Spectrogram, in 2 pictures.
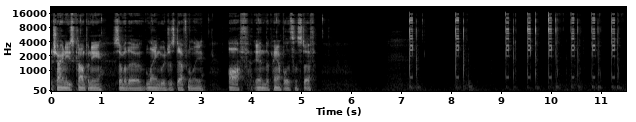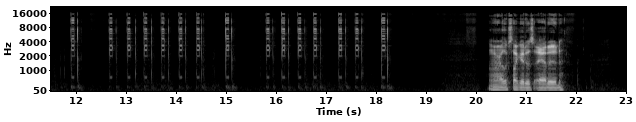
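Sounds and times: keypad short beeps: 7.2s - 7.4s, 8.1s - 8.3s, 9.1s - 15.2s, 15.8s - 18.4s.

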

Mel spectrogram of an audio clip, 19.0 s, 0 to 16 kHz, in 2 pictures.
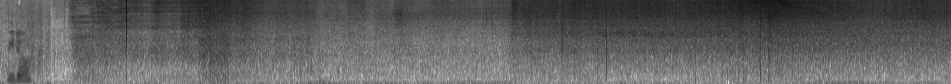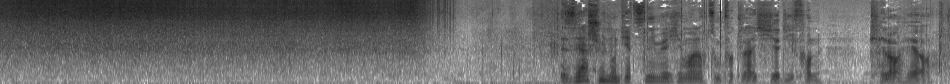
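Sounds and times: small crackles: 0.3s - 17.3s
firework fountain spark hiss: 0.6s - 14.2s.

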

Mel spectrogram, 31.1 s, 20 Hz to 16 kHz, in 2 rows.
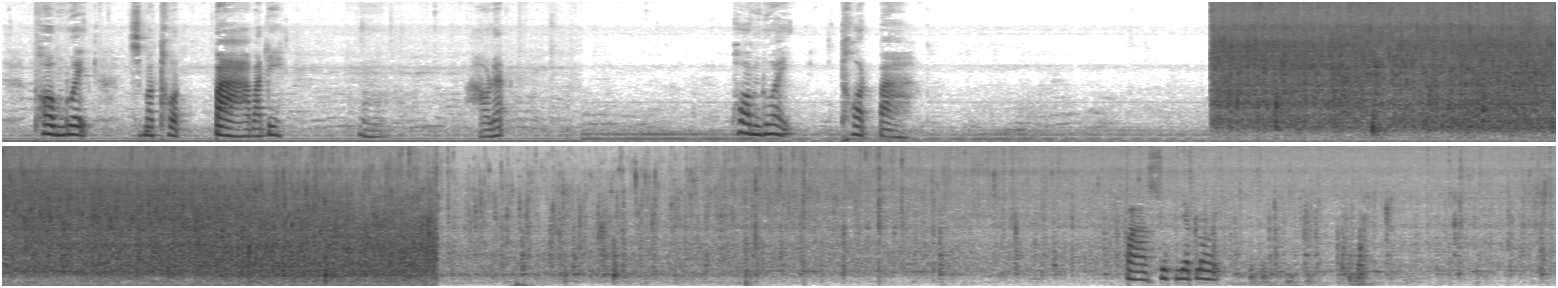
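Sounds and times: fish sizzling in hot oil: 12.1s - 31.0s.

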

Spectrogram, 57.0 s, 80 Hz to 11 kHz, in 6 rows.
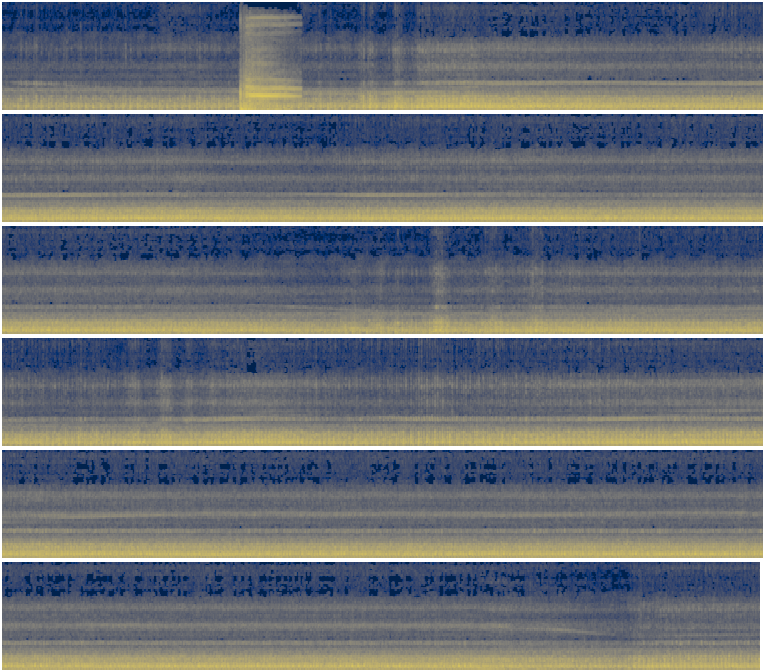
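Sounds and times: short knock: 3.0s - 3.8s.

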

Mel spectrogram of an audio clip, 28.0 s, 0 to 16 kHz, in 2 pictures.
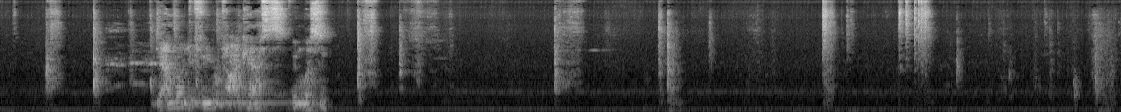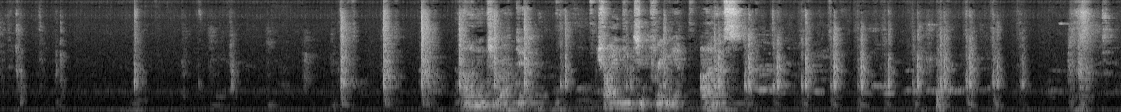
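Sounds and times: low hum: 19.8s - 23.3s.

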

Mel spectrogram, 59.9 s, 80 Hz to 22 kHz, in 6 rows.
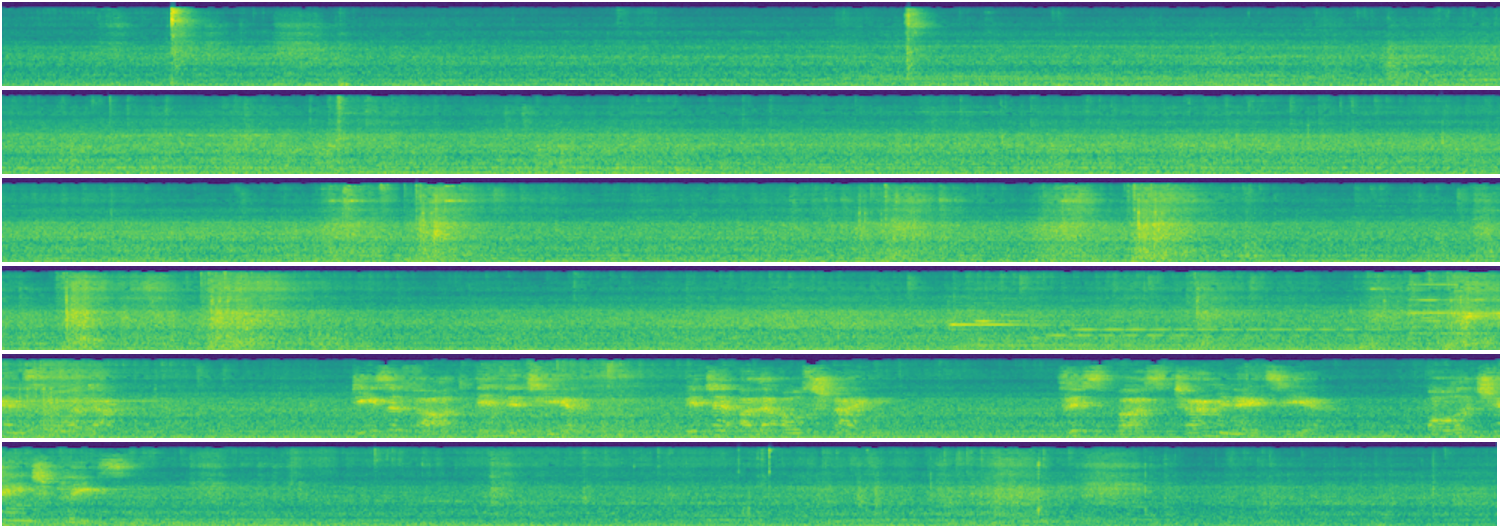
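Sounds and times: bus engine and road rumble: 0.0s - 59.9s
sharp knocks and rattles: 29.6s - 32.4s.

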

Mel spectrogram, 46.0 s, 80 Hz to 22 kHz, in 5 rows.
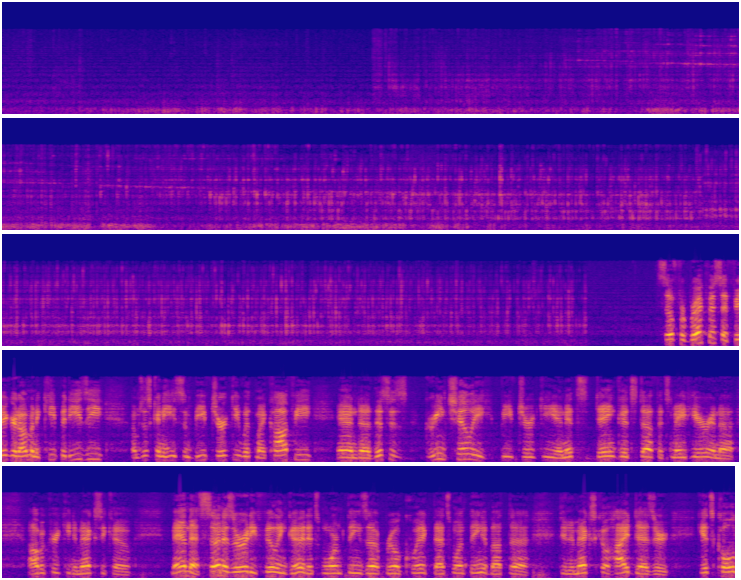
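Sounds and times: coffee trickling and dripping: 4.5s - 25.8s, 37.5s - 45.0s
hot water pouring onto coffee grounds: 4.6s - 25.8s.

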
